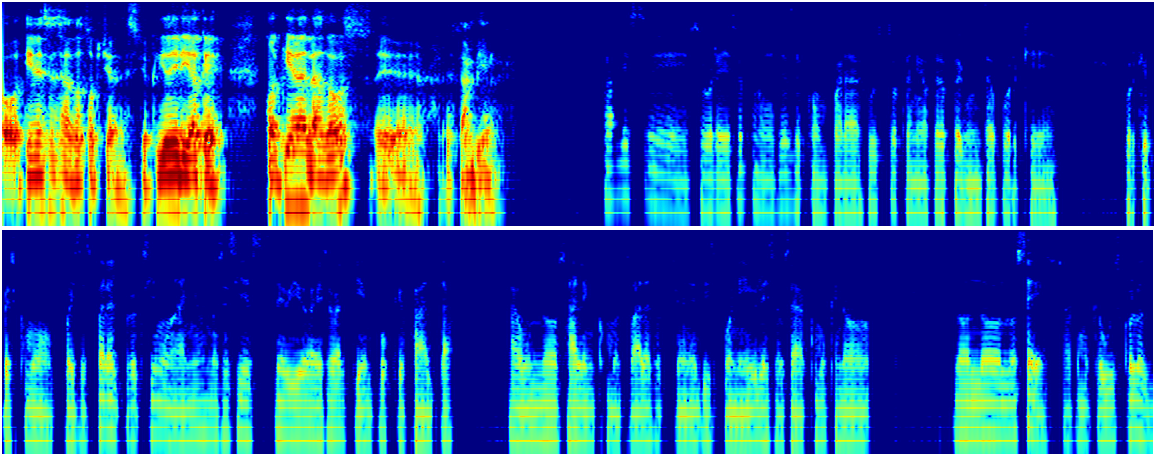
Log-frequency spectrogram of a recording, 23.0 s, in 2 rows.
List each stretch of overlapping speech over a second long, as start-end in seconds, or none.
none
